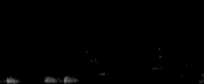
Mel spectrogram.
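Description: Mostly near silence, broken by a few faint, short low knocks in the first second.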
